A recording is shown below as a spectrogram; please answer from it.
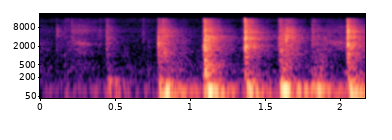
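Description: A child's quick footsteps on a wooden floor, a run of dull thuds about three a second.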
